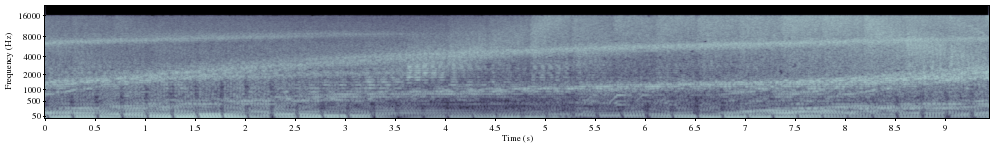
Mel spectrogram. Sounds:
electronica, music

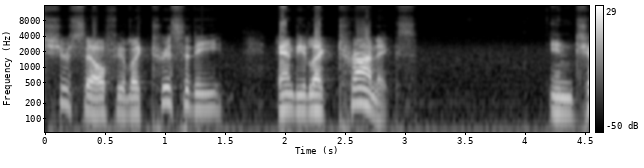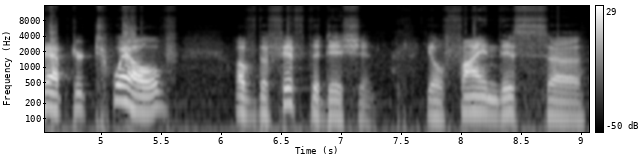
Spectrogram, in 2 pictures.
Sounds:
speech

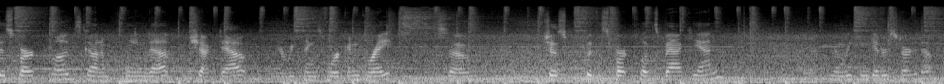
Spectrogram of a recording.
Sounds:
music, speech

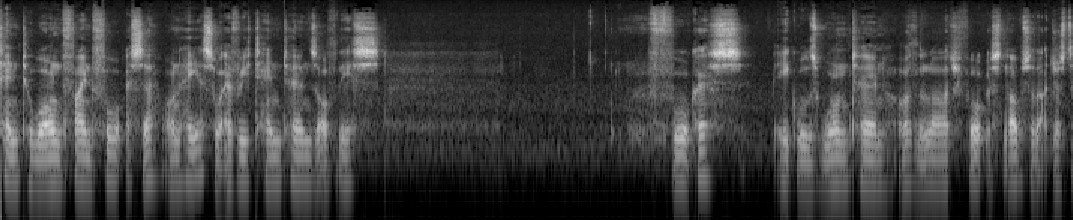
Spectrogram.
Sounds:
inside a small room, speech

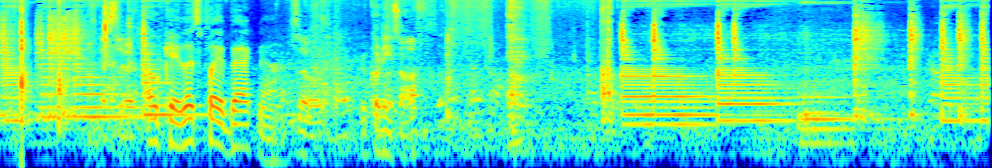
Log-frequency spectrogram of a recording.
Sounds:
speech, inside a small room, music

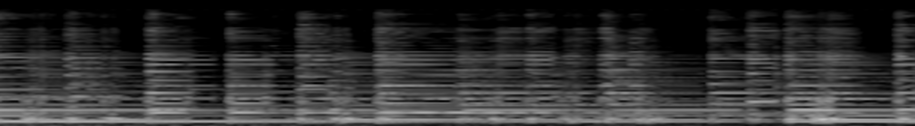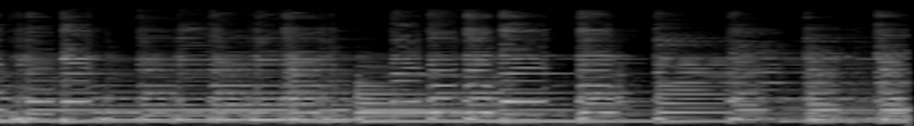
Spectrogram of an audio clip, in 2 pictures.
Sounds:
acoustic guitar, strum, plucked string instrument, musical instrument, guitar, music

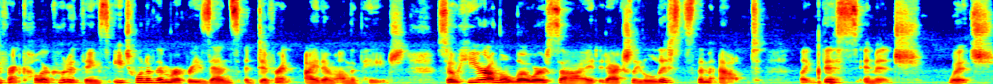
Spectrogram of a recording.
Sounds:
speech

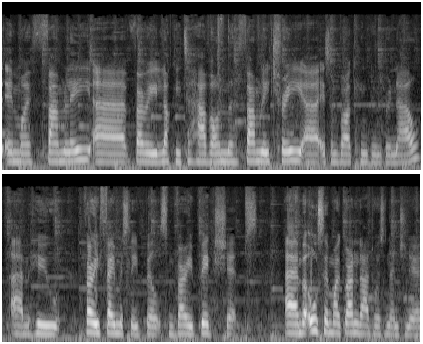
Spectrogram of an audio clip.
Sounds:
speech, music

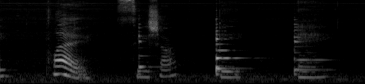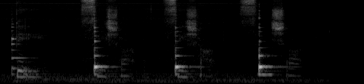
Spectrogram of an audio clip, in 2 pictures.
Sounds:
speech, fiddle, music, musical instrument, pizzicato

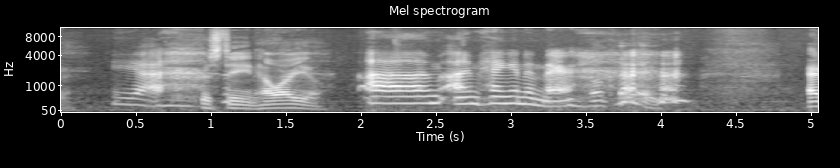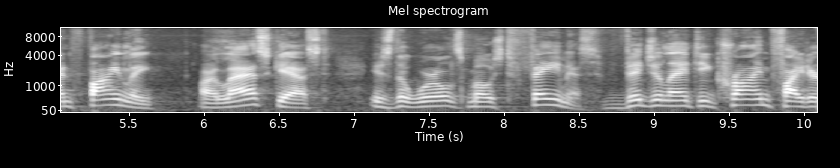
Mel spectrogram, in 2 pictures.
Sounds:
speech

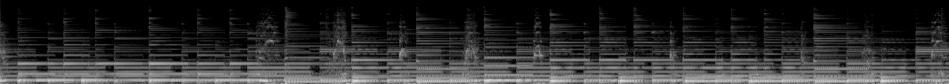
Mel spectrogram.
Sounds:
music

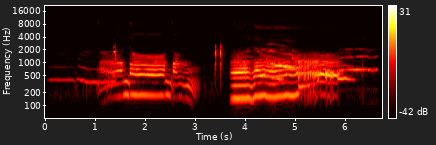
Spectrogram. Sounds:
yip, animal, whimper (dog), domestic animals, dog

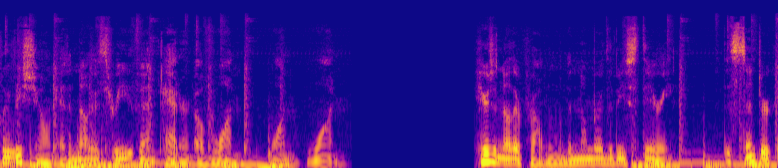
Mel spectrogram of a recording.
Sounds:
music, speech synthesizer, speech

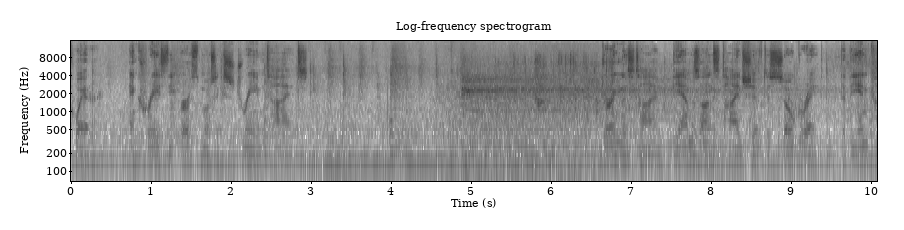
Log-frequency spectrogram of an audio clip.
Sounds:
music, speech, narration

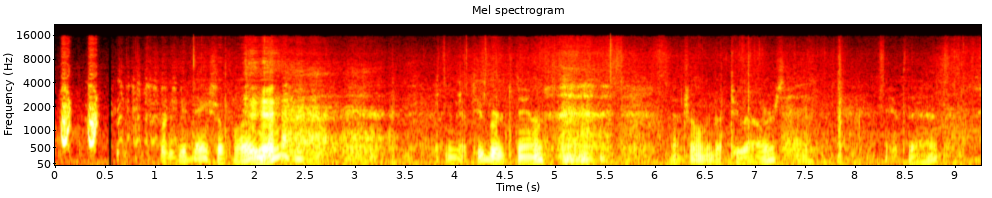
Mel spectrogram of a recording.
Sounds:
fowl, gobble, turkey

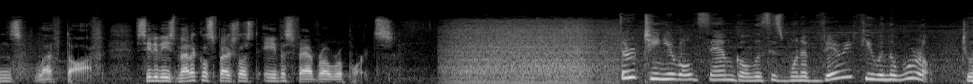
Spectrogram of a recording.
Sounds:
speech

